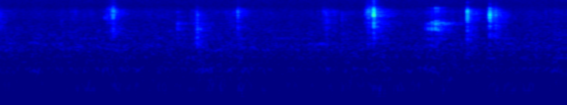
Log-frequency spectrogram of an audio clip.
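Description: Near silence with a handful of faint taps and clicks: a rubber script stamp being dabbed on an ink pad and pressed onto paper.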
